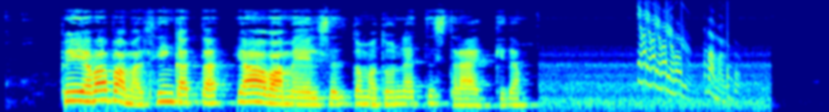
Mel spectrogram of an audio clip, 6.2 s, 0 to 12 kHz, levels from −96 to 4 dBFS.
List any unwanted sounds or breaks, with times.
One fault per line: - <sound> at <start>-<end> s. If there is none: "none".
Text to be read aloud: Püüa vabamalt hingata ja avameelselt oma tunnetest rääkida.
- chirp at 4.8-5.6 s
